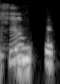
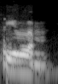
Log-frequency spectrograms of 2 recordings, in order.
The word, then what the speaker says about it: film: How do you pronounce the film? Film. Menonton film. Film. Film. Film. Film. Yes. Film. So, it should be film. Yes, film. So, it should be the E sounds in the middle of L and M.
